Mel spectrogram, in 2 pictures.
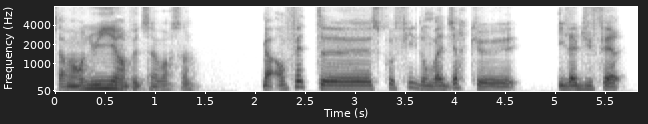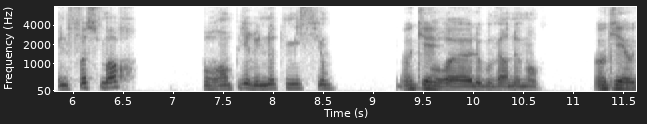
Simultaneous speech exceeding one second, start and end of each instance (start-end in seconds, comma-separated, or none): none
